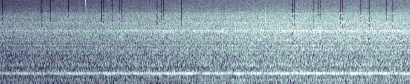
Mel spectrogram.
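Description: Steady fan-type whirr and hiss with one constant mid-pitched whine, slowly getting louder.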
